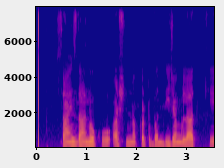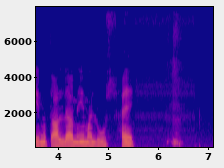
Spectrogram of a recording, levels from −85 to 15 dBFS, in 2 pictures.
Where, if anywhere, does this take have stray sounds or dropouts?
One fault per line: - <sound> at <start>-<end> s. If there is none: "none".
- throat clearing at 6.2-6.6 s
